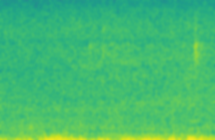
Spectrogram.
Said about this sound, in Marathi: आता पण बघा एकदम वारा बिरा चालू झालेला आहे बघा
